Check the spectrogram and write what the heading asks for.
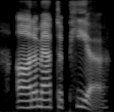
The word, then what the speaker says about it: onomatopoeia: Now, following that, another word that tests pronunciation, stamina, and understanding, onomatopoeia, pronounced on P-E-E-E.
